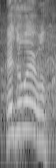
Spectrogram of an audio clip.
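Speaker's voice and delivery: high, loud cries for help; hammed-up terrified shouting; panicked yelling. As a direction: yell the alarm in comic panic. Acts out screaming for help.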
